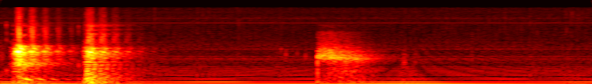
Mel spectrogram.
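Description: Experimental electronic sound piece: a steady low hum runs underneath while two sharp hits strike in quick succession in the first second, followed by a softer swishing sweep about two and a half seconds in.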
